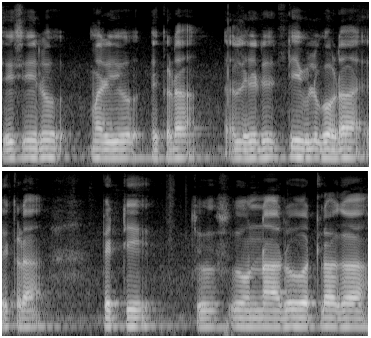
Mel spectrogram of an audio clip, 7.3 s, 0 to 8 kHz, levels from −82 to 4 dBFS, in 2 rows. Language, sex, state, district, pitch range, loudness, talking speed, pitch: Telugu, male, Andhra Pradesh, Manyam, 110-115 Hz, -18 LUFS, 90 wpm, 115 Hz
